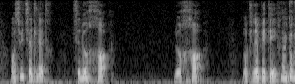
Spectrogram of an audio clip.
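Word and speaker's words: خ: Donc, Kha. répétez après moi. Kha. Kha. En gros, c'est KH. Kha. Comment on prononce cette lettre? C'est comme le R en français de certains mots.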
